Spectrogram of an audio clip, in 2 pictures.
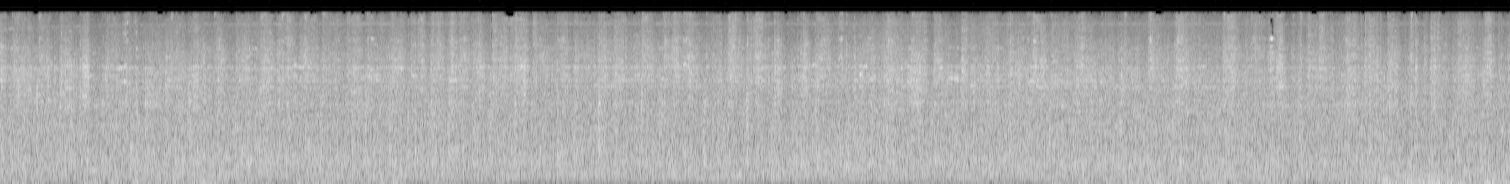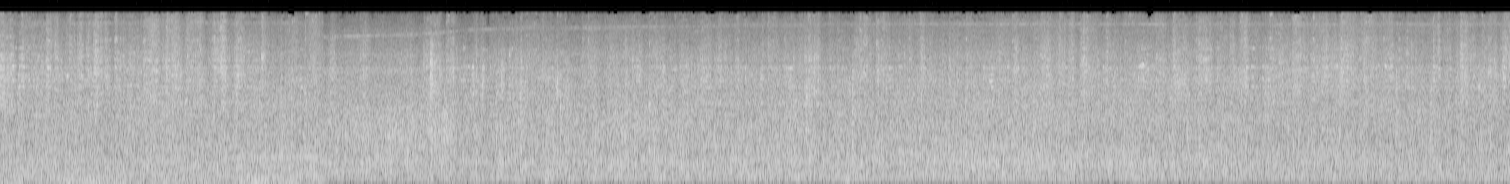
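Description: Caterpillar crawler bulldozer running, its diesel engine under a dense, steady clatter of its steel tracks.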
